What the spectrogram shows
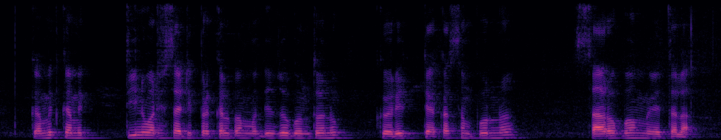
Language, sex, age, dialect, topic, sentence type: Marathi, male, 18-24, Southern Konkan, banking, statement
